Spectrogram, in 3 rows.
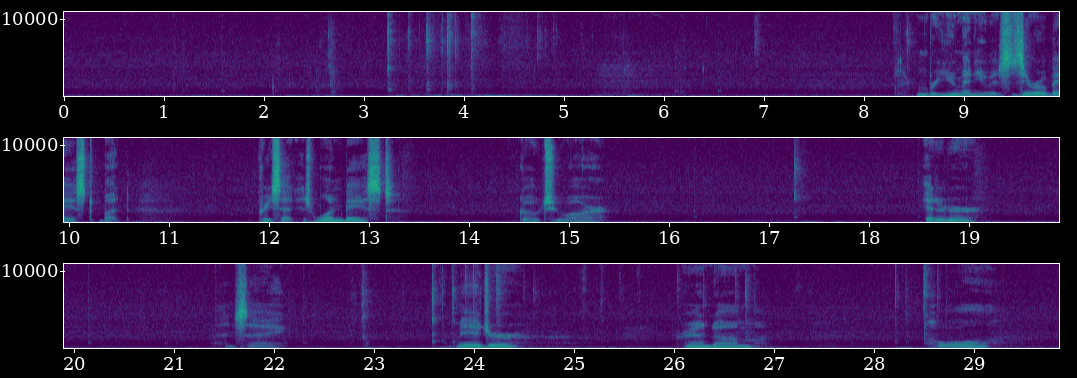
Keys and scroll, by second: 2.9-5.1 typing, 23.3-24.8 typing, 26.2 m, 26.5 ,, 26.6 space, 27.9-29.8 typing.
